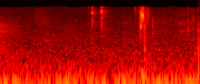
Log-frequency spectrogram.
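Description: Faint computer mouse clicks: a quick pair about a second in, then a sharper single click about half a second later, over low room tone.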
